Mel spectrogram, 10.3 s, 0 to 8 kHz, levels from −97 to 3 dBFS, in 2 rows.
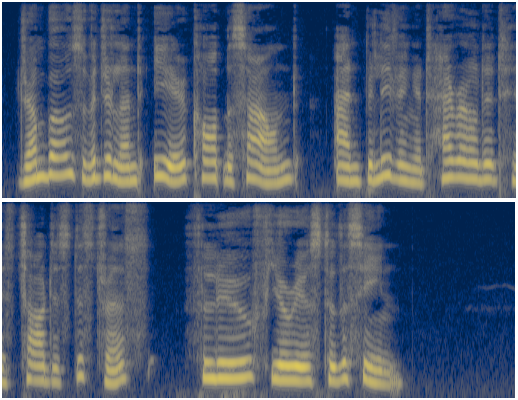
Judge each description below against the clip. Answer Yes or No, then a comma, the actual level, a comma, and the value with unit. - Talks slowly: Yes, slow, 105 wpm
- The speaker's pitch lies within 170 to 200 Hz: Yes, high, 190 Hz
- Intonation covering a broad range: No, average, 3.2 semitones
